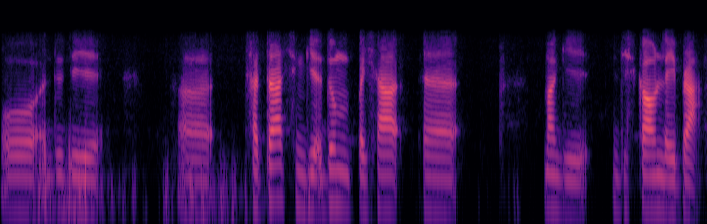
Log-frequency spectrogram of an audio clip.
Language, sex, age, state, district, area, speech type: Manipuri, male, 18-30, Manipur, Chandel, rural, conversation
